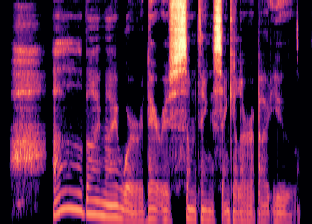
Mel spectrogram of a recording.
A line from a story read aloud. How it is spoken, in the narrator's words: said he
